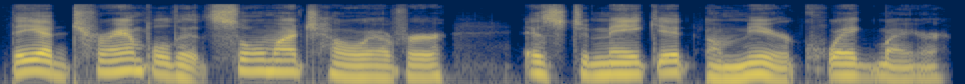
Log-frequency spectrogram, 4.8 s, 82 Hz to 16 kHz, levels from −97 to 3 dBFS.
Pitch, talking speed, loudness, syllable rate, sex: 150 Hz, 175 wpm, -18 LUFS, 4.8 syllables/s, female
